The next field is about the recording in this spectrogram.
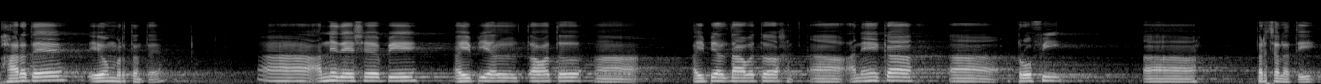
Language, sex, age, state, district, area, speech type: Sanskrit, male, 18-30, Karnataka, Dharwad, urban, spontaneous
